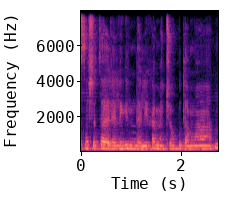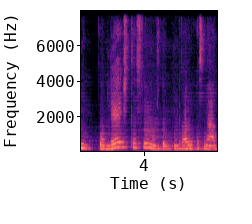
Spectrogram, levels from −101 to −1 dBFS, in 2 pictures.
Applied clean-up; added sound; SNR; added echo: neural separator model SepFormer DNS4.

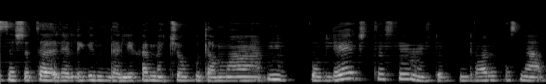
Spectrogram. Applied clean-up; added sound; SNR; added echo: neural mask model DeepFilterNet 3.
